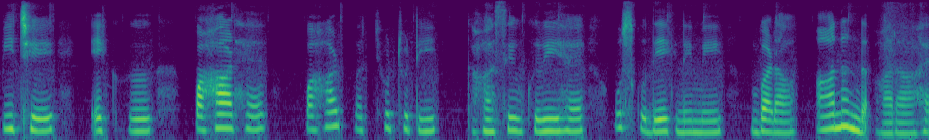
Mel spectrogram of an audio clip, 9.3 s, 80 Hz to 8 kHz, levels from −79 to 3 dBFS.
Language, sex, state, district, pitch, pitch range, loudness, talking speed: Hindi, female, Haryana, Rohtak, 220 Hz, 210-245 Hz, -20 LUFS, 130 wpm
